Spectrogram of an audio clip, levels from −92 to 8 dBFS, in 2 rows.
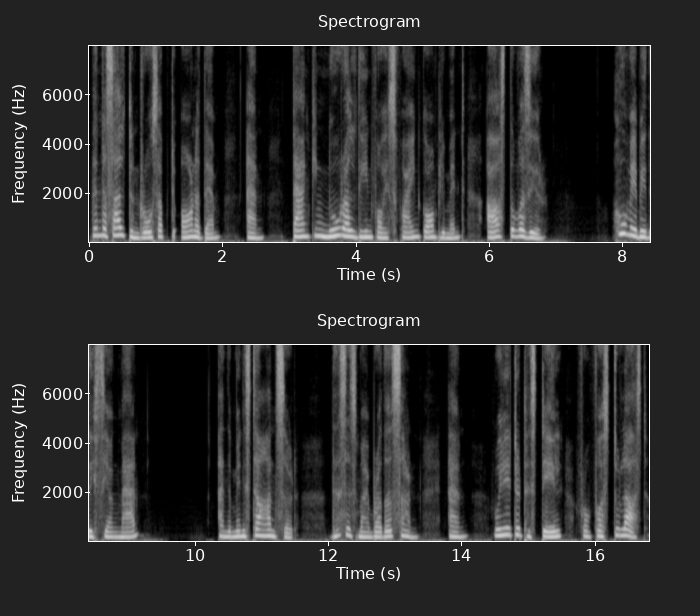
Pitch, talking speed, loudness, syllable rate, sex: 225 Hz, 155 wpm, -18 LUFS, 4.8 syllables/s, female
